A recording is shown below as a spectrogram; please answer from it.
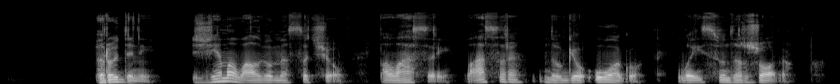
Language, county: Lithuanian, Utena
